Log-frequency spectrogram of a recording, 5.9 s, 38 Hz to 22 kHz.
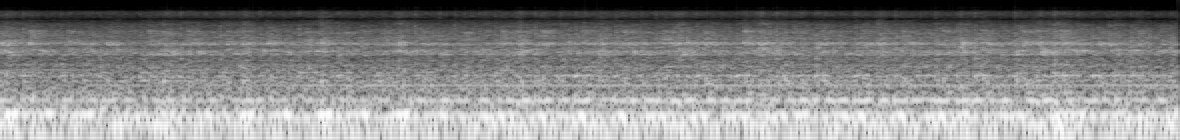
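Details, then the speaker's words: Foxbody Ford Mustang project, restarted after sitting about 3 months, hard to start at first, running a little rich and smoky in the shop: steady, even low idle with a consistent rumble, no misses, knocks or ticks; normal idle. "Didn't want to start up there for a second, but it's been sitting for a while since the last time we started it. Probably 3 months. But sounds like it's idling good."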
